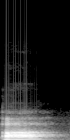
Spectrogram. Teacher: मुख सबसे अधिक खुला होता है विवृत में।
